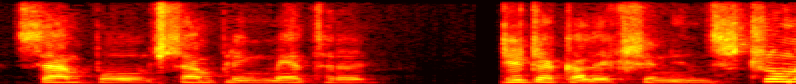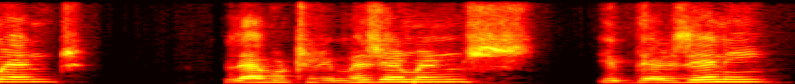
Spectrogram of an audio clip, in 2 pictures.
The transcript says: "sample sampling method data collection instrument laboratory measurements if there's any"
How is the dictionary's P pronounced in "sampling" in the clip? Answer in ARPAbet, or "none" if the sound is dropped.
P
